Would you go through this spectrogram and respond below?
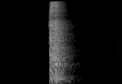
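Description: A single sharp, close shot from a Secutor Centurion II airsoft gas blowback rifle, an MWS clone, cracks out of silence and decays quickly, followed by a few faint ticks.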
